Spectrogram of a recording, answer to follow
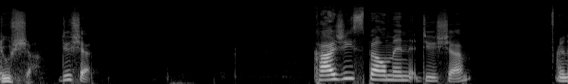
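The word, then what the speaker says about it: Dousa: Dusha.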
